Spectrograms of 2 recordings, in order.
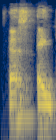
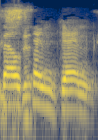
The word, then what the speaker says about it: Shenzhen: I know as y'all say, Shenzhen. It's kind of spelled how it's said, isn't it? Yeah, so certain things are pronounced a certain way. What you would think is Z is not, is sh.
